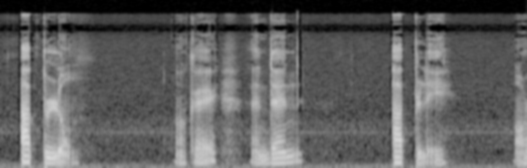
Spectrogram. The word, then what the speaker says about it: appelons: Okay, final S doesn't exist. Nous nous appelons.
